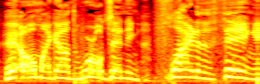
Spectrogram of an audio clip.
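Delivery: high-pitched panicky game character; mock urgency. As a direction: send up a frantic end-of-the-world plea. Mocking other games' urgent plots.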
